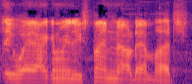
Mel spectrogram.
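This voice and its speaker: A man's voice: medium pitch, fairly even intonation, fast talker, fairly bright tone, smooth, faint music behind, rough recording. A man with a light Southern US accent, chatting casually with a fellow roleplay player and rambling through his explanations. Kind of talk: casual chat.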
